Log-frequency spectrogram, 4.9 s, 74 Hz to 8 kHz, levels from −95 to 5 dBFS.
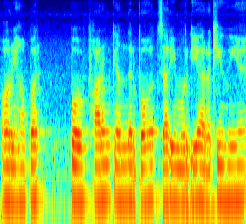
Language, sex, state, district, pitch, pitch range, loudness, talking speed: Hindi, male, Uttar Pradesh, Lucknow, 125 Hz, 120-125 Hz, -16 LUFS, 170 wpm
